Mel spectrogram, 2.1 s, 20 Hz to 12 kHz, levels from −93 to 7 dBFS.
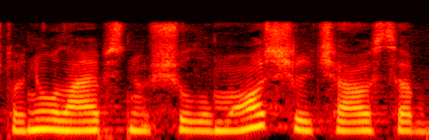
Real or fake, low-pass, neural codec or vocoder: real; 7.2 kHz; none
